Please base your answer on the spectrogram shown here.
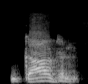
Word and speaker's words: garden: for example it's garden garden we don't say garden we say garden we don't say garden it is gar and dun and this is not dane this is done because it gets reduced so sun will come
